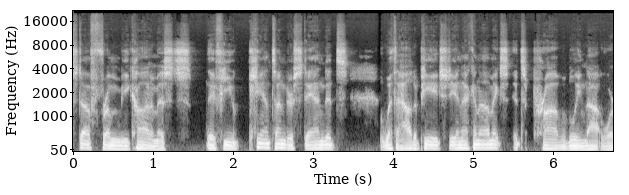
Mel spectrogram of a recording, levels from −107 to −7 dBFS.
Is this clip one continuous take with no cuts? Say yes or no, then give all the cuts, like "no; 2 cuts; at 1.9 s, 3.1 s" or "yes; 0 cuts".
yes; 0 cuts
